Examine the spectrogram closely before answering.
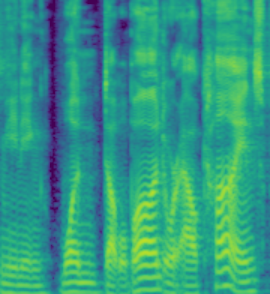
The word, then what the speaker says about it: alkyne: The suffixes for alkenes, meaning one double bond, or alkynes, y n e is pronounced -yne, alkyne, for one triple bond.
